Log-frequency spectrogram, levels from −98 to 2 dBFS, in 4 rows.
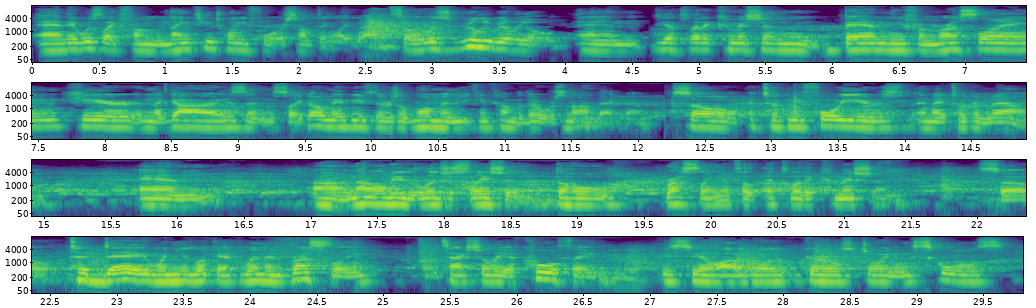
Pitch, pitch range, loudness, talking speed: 145 Hz, 130-155 Hz, -16 LUFS, 180 wpm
